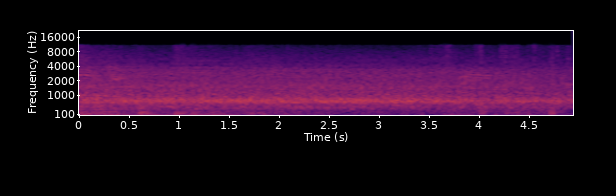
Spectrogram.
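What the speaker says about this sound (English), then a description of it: "This crowd bringing the energy and noise early." A large college football stadium crowd roars steadily and loudly throughout, a dense wash of cheering voices with no pauses.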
